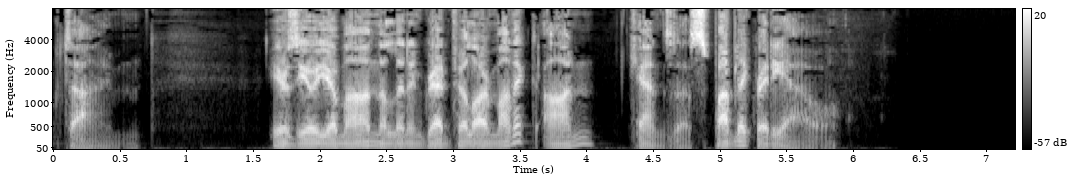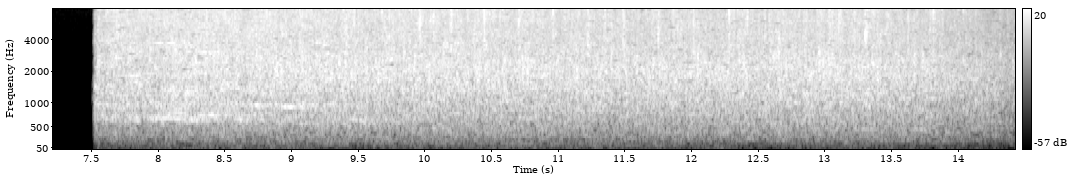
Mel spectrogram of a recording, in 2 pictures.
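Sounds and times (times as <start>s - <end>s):
speech: 0.1s - 0.6s, 1.6s - 5.9s
concert audience applause for cellist: 7.5s - 14.4s.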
